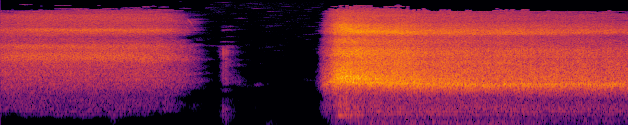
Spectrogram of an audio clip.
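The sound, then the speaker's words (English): A deep breath taken during a guided mindfulness exercise: a soft, airy breath, about a second of silence, then a stronger, drawn-out breath that slowly tapers. “Once you're here, once you're fully present, if you take a deep breath with me,”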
